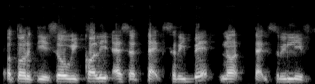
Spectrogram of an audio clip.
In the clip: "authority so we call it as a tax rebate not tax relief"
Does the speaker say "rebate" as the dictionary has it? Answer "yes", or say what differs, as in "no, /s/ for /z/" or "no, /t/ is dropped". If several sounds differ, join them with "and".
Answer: yes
